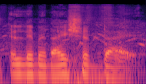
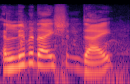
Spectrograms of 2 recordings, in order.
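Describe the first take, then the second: First: It is said in a low, deep voice. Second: It is said in an ordinary speaking voice.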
